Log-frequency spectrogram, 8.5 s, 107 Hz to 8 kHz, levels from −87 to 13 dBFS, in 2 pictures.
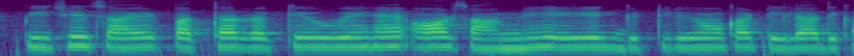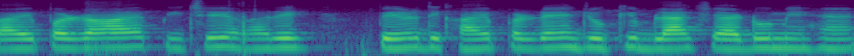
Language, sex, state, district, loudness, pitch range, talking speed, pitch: Hindi, female, Bihar, Saran, -20 LUFS, 205-220 Hz, 215 wpm, 215 Hz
